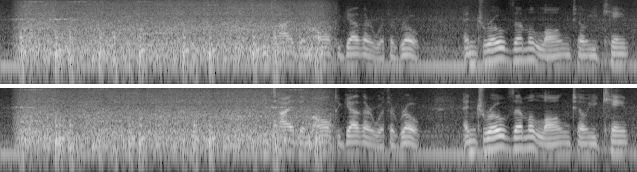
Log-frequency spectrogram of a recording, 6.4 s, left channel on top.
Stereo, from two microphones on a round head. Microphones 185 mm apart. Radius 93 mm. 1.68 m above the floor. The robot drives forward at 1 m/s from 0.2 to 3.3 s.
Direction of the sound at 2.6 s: 65° right (ahead or behind).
